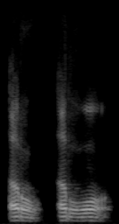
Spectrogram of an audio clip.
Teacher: di huruf ro takrirnya getarannya harus kerasa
